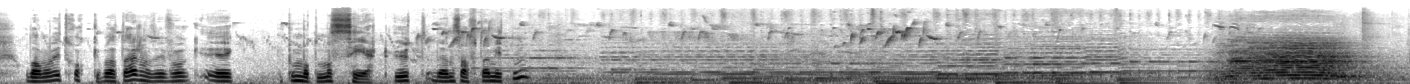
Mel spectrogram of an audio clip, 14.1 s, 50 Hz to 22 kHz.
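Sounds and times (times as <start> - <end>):
speech: 0.2 - 5.6
young calves mooing in a barn: 12.2 - 13.9.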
